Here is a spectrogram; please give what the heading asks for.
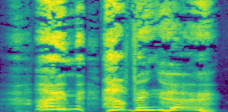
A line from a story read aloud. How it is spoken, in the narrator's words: wheezed Michael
